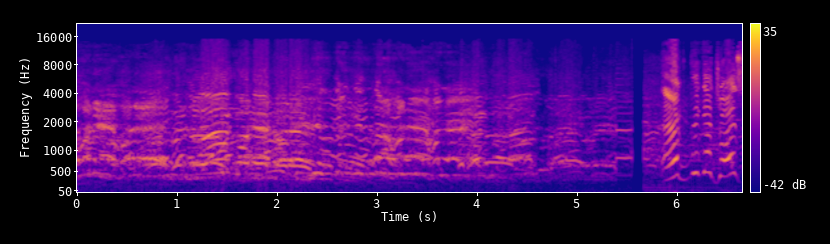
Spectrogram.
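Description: A crowd of men talks and chants loudly outdoors.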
